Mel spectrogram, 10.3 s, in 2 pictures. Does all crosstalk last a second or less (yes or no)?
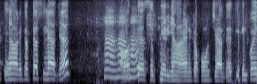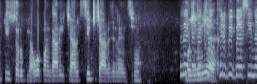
yes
